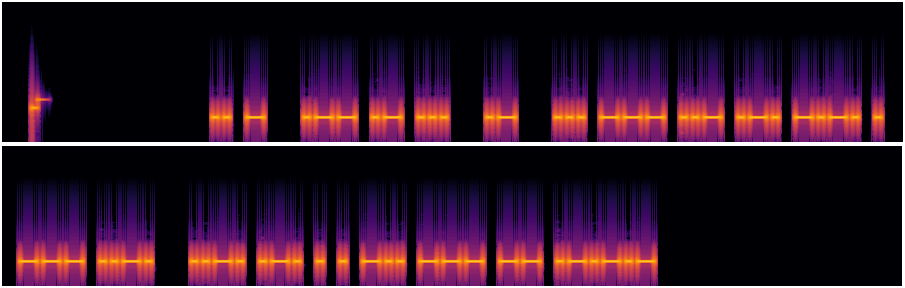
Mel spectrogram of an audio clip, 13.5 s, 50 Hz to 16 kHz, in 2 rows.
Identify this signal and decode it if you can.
Morse code, heard as a keyed tone, about 28 wpm, 700 Hz. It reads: IT WAS A SOURCE OF FREEDOM.
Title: Sentences from Top 1000 Words - Review Part 5 - 28wpm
